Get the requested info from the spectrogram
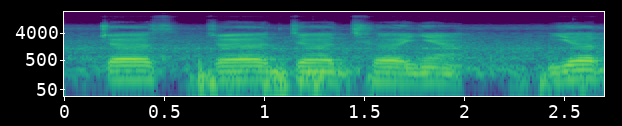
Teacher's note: च वर्ग च, ज, झ, य तथा स का उच्चारण तालु से होता है, इसलिए इन्हें तालव्य वर्ण कहा जाता है।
